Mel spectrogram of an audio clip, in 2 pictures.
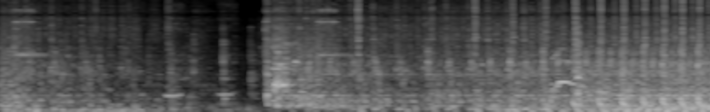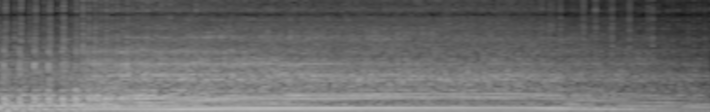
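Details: Free discarded lawnmower with a seized cable and broken handle, cable removed and held with a rubber band, freshly fueled: after a pull or two it catches, revs and settles into a steady, even run. Normal start and run.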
